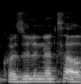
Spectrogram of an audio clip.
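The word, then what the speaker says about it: KwaZulu-Natal: me Francis and well done with the the pronunciation quaz Nal not easy for people from abroad to be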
